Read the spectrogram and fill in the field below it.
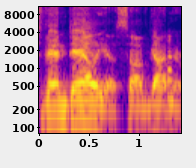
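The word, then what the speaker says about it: Vandalia: He's like, "It's not Vanalia. It's Vanelia."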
